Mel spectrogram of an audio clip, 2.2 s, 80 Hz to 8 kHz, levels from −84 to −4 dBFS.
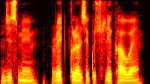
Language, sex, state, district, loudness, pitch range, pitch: Hindi, male, Arunachal Pradesh, Longding, -19 LUFS, 110-115 Hz, 110 Hz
